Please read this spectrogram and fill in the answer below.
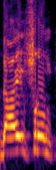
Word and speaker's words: diaphragm: structure is called diaphragm in diaphragm the letter g is silent my de student this is called diaphragm and the question is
